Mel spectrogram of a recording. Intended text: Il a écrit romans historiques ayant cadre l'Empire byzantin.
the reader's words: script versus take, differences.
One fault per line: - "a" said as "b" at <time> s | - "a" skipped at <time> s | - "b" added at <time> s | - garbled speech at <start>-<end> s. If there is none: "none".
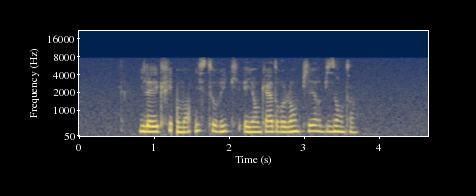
none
